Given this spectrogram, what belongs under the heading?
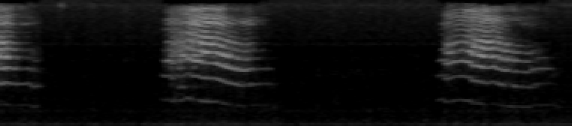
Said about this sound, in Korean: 아이고 이쁘게도 야옹거리네.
